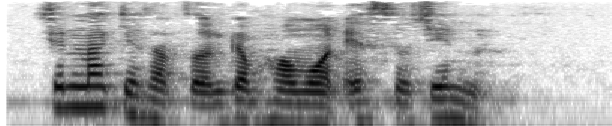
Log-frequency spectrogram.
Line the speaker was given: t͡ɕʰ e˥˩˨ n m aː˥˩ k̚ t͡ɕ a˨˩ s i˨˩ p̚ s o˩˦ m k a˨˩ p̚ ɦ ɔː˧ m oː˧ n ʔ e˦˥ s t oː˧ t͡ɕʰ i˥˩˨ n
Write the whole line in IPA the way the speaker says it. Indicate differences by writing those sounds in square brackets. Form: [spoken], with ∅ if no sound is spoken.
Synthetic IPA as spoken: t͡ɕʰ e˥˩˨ n m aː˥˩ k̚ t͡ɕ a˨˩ s [a˨˩] p̚ s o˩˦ [n] k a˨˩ p̚ ɦ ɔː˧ m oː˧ n ʔ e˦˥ s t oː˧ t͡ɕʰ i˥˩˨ n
